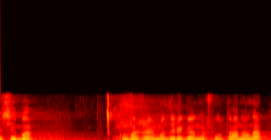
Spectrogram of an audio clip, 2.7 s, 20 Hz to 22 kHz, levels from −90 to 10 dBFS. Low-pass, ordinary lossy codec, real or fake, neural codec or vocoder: 7.2 kHz; none; real; none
